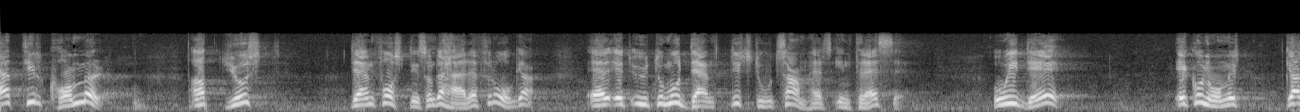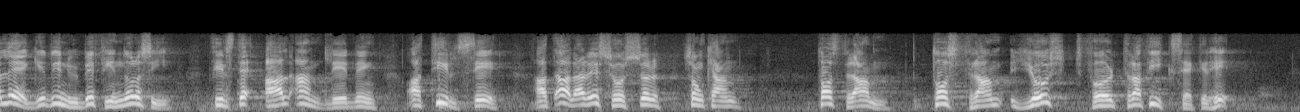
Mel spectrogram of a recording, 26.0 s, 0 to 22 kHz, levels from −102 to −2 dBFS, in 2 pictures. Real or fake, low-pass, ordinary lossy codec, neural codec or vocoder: real; 7.2 kHz; none; none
